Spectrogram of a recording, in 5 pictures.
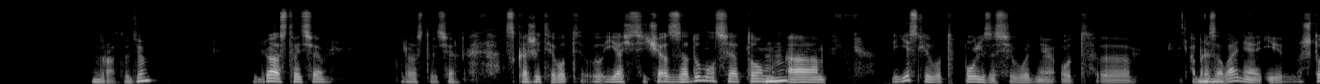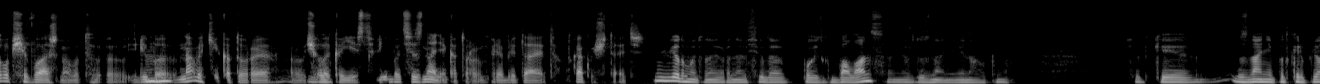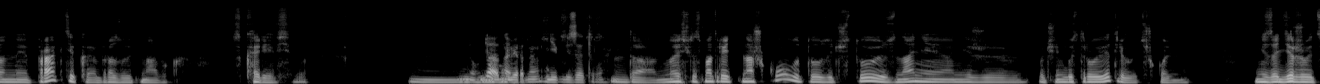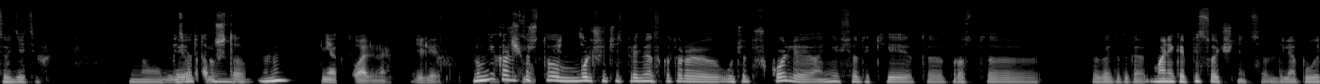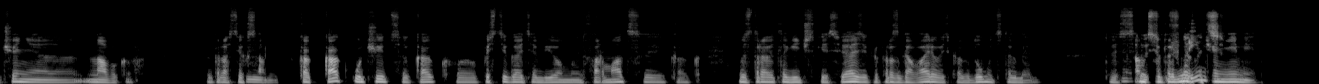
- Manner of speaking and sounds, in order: tapping; other background noise
- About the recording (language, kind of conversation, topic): Russian, unstructured, Что важнее в школе: знания или навыки?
